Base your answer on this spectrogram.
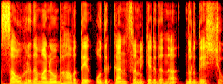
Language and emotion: Malayalam, neutral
